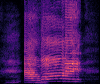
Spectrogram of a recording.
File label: male fx vox, vocal house, f; PS-28 Vocal House Samples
